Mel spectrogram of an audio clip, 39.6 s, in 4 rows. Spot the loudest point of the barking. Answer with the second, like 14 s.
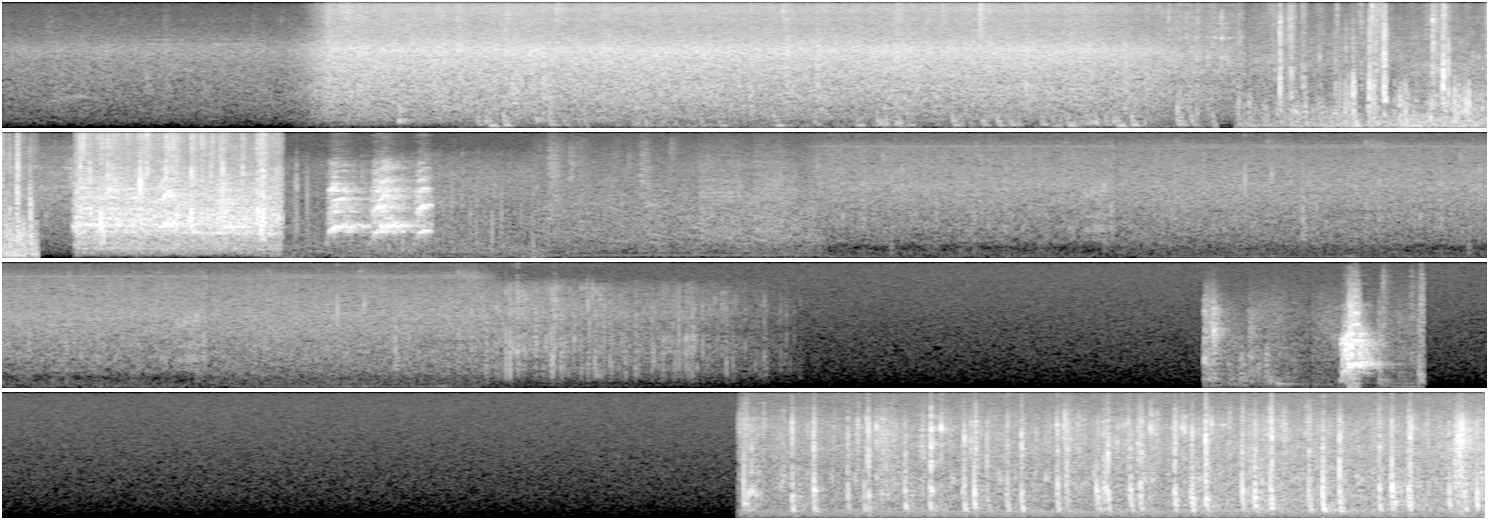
29 s.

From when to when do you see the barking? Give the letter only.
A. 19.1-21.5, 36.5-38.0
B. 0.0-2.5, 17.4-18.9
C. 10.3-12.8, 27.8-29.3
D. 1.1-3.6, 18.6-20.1
C.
